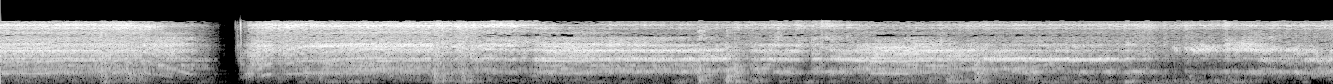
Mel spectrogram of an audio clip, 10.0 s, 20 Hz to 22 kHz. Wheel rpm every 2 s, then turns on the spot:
100, 140, 160, 160, 160.
none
